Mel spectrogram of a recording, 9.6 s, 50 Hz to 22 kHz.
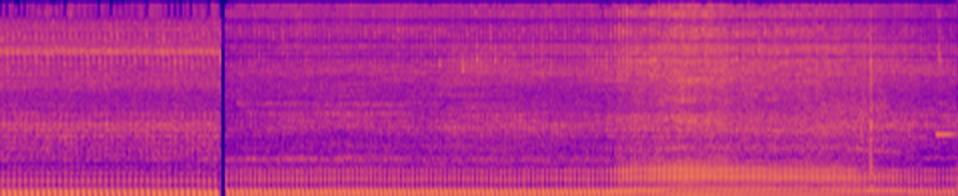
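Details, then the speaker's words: Roma150 (MotoBravo) scooter-motorcycle, 1,098 miles, after rejetting to a 120 jet and swapping to a vacuum fuel pump. A steady, even four-stroke thrum picks up smoothly with throttle, with no decel popping. Running normally. "So it runs much better now. I'm gonna start it up and we'll take it for a spin, and you'll notice difference from the previous video."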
